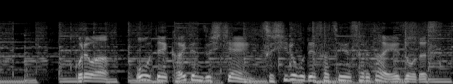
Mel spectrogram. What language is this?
Japanese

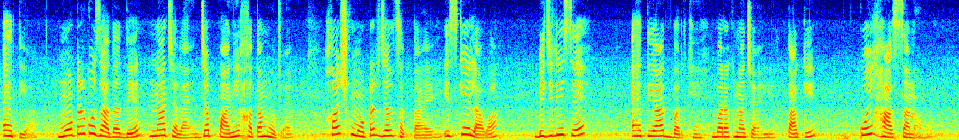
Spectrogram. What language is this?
Urdu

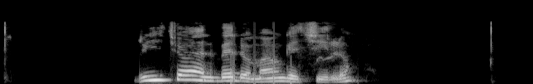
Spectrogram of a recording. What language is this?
Luo (Kenya and Tanzania)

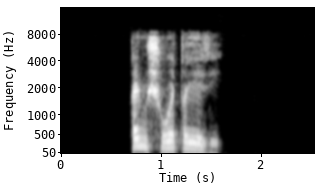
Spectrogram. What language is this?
Kabyle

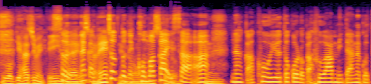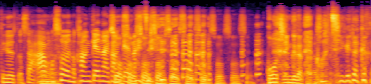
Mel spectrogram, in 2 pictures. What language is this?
Japanese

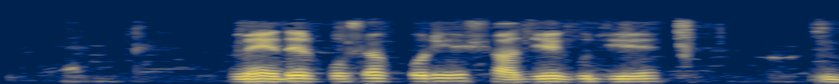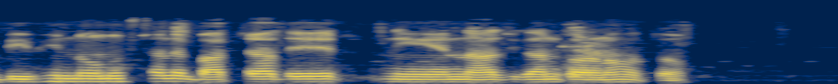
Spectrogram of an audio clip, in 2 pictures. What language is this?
Bangla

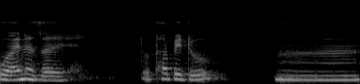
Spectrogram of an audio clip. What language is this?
Assamese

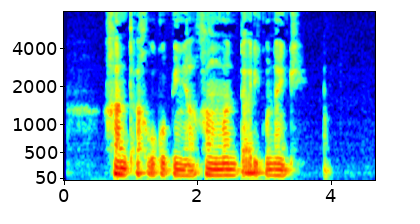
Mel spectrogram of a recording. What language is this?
Arequipa-La Unión Quechua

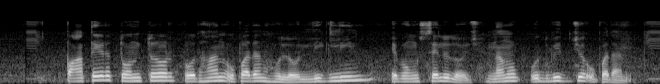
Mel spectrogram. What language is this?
Bangla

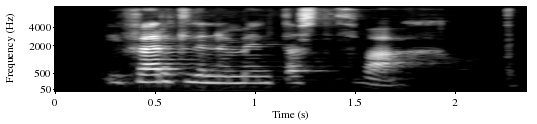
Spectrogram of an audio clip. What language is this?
Icelandic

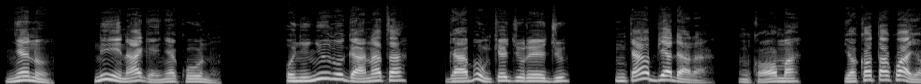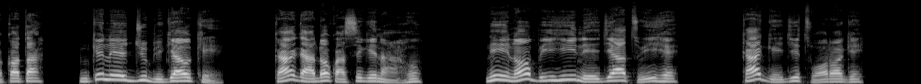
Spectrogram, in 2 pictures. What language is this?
Igbo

